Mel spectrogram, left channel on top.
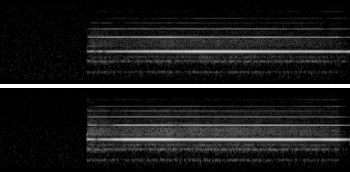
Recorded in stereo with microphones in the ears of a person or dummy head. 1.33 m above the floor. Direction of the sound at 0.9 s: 50° right (ahead or behind).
